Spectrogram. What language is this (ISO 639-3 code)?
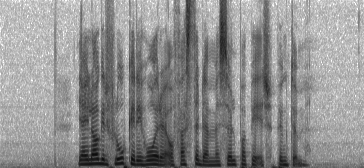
nor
